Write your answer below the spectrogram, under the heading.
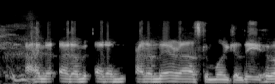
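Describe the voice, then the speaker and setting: A man speaks in an Irish accent. His pace is fairly quick. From Ireland. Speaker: poet. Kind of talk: interview. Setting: remote call.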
